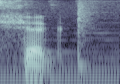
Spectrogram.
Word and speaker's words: Suge Knight: Is it Suge Knight? – Shug. – Shug.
